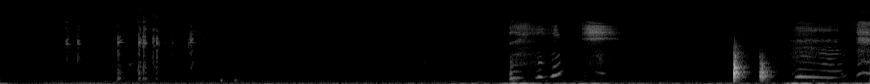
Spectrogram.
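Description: Steak being bitten and chewed, heard as quiet, moist clicks and squishes in scattered bursts, with a few light clinks between bites.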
